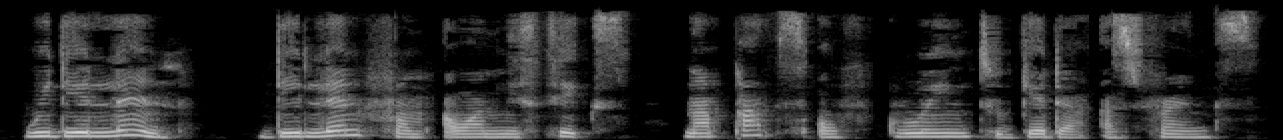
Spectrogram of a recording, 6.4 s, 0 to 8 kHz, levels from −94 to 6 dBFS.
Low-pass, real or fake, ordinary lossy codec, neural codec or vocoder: 7.2 kHz; real; AAC, 32 kbps; none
